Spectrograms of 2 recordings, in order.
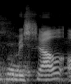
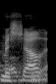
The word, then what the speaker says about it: Michelle: Michelle Almond. It's Michelle, M-I-C-H-E-L-L-E, and it's Almond like the nut, A-L-M-O-N-D.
